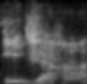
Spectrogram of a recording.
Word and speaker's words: Ejara: Ben écoute, Ijara, je prononce Ijara, le I du e-commerce. Ejara.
